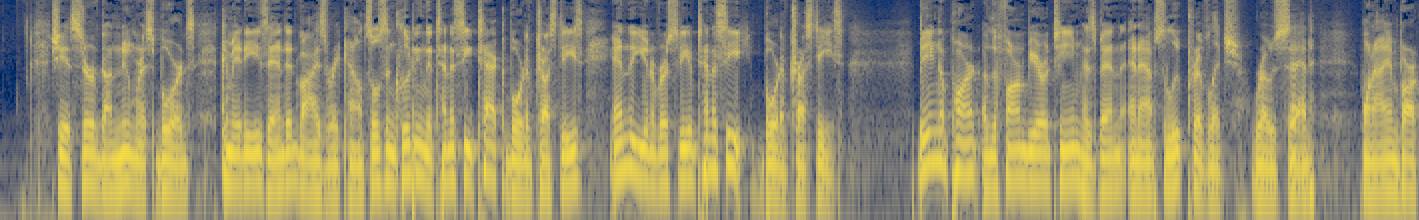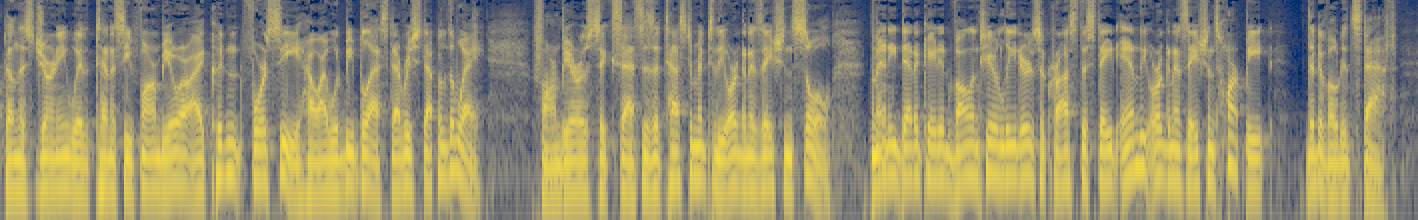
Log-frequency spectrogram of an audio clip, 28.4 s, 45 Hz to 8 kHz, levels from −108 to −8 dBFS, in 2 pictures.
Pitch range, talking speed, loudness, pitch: 95-120 Hz, 185 wpm, -18 LUFS, 110 Hz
